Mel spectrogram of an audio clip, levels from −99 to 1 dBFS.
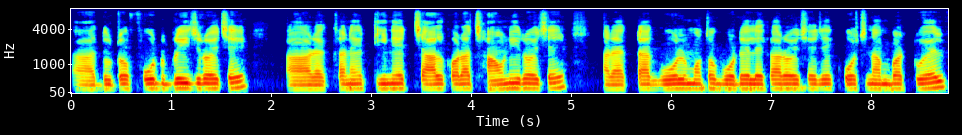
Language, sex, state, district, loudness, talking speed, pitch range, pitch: Bengali, male, West Bengal, Jhargram, -17 LUFS, 180 wpm, 125-135 Hz, 130 Hz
